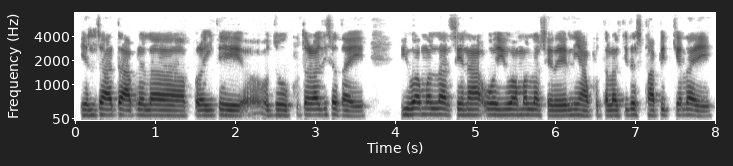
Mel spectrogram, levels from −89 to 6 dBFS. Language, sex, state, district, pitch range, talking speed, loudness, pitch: Marathi, male, Maharashtra, Dhule, 145-155 Hz, 165 wpm, -15 LUFS, 150 Hz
